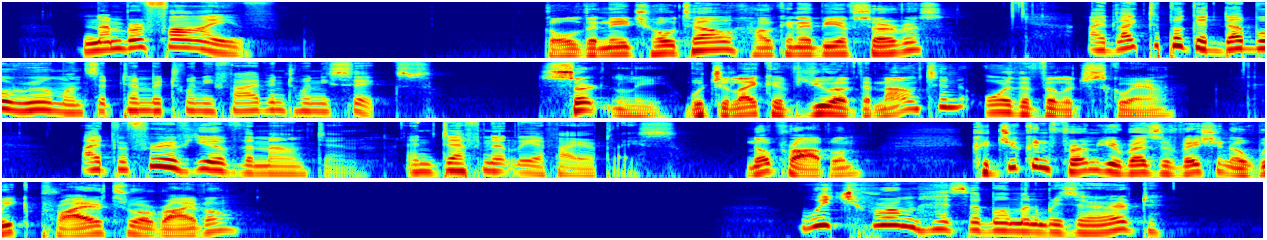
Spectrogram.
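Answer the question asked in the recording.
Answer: a double room with a mountain view and a fireplace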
